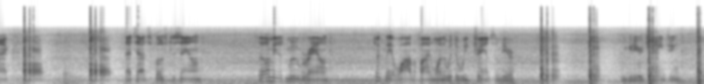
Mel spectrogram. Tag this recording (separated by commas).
Speech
